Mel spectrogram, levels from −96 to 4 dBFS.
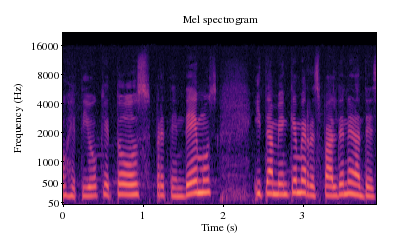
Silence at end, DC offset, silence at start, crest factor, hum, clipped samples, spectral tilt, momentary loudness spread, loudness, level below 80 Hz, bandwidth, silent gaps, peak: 0 s; under 0.1%; 0 s; 14 dB; none; under 0.1%; -6 dB/octave; 8 LU; -29 LUFS; -72 dBFS; 15.5 kHz; none; -16 dBFS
